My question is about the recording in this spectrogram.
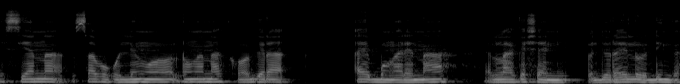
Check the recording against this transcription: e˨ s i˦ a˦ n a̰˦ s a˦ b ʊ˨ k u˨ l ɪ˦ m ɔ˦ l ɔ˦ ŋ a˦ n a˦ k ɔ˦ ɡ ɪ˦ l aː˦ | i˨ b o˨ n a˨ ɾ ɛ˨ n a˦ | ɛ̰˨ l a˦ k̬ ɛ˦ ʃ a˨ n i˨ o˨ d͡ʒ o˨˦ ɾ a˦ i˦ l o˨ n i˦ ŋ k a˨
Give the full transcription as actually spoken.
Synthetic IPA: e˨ s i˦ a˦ n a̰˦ s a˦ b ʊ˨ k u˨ l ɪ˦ ŋ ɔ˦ l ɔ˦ ŋ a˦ n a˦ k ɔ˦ ɡ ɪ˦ ɾ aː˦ | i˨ b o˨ ŋ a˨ ɾ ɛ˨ n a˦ | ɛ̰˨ l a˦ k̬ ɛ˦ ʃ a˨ n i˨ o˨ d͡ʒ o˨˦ ɾ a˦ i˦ l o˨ d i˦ ŋ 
